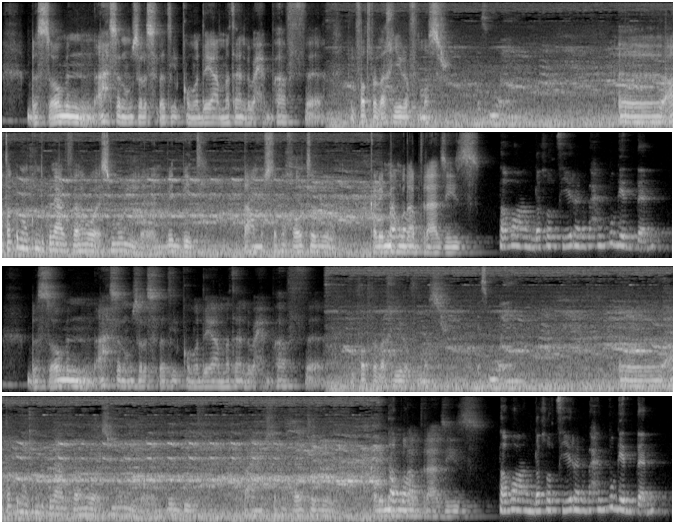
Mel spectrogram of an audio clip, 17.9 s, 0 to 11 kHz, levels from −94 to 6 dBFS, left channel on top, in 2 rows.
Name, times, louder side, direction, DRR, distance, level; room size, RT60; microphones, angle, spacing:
voice 1, 0.0-6.0 8.2-11.7 12.2-13.4 13.9-15.3, left 5 dB, 80° left, 0.4 m, -22 dB
sound 1, 4.3-14.0, right 1 dB, 55° right, 2.2 m, -25 dB
voice 2, 6.3-7.0 14.1-14.7 15.6-17.6, right 2 dB, 30° right, 0.5 m, -26 dB
9.3 x 4.0 x 4.2 m
head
